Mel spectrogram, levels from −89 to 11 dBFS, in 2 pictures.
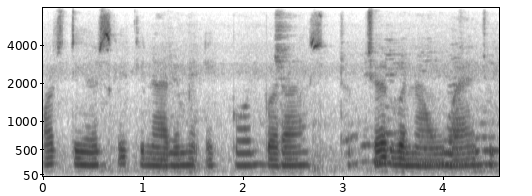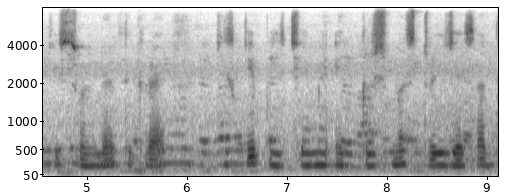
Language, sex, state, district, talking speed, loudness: Hindi, female, Arunachal Pradesh, Lower Dibang Valley, 165 wpm, -18 LUFS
